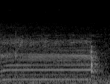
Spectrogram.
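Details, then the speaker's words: Steady electric motor hum with faint whine and brief click from a Bellababy electric breast pump; higher levels felt painfully strong on the nipples. "level two is it like and it would it would do the job it would do the job can you hear that sound like that's too much that"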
